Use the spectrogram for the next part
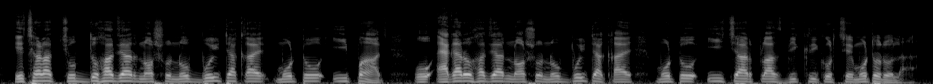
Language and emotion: Bengali, neutral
